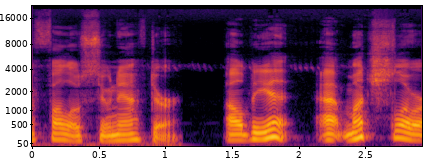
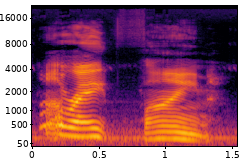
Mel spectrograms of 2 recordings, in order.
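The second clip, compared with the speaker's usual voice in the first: loud, higher "All right", then a sulky "fine"; grudging concession; 4 semitones higher, 3 dB louder, much slower than usual. A narrator's reading. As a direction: give in irritably after a groan. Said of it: "she concedes".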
